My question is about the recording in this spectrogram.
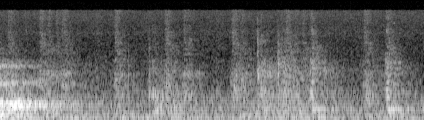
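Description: A person's long drawn-out call trailing off in the first half second, then faint, irregular short taps.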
